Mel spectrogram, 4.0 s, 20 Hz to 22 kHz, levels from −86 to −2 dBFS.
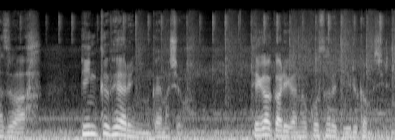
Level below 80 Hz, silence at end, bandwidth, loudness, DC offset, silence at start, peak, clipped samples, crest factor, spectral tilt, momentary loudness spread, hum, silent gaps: -28 dBFS; 0 s; 16.5 kHz; -20 LUFS; under 0.1%; 0 s; -4 dBFS; under 0.1%; 16 dB; -6 dB/octave; 11 LU; none; none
